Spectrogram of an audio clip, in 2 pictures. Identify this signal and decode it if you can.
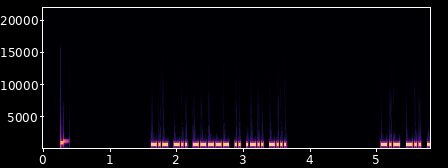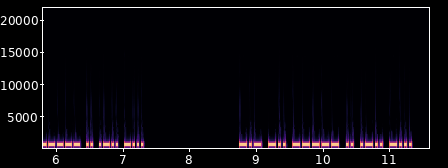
Morse code, heard as a keyed tone, about 35 wpm, 700 Hz. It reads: KD0ILB KD0ILB KD0ILB
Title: Speed Racing - USA 2x3 Call Signs 28wpm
